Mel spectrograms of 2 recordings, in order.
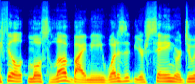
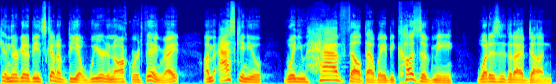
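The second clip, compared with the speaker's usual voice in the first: usual speaking voice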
